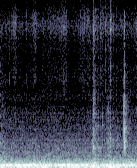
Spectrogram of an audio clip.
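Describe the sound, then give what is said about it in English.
A steady low rumble and hum fill the inside of a moving car cruising up and down Central Avenue in Yonkers, New York, with a few faint clicks or ticks near the end and no one talking. “We're in a car.”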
